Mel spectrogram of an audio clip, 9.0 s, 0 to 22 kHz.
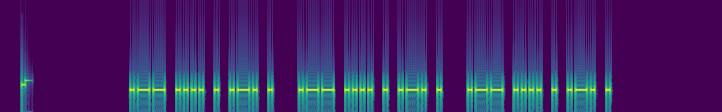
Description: Morse code, heard as a keyed tone, about 25 wpm, 700 Hz. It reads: WHERE WHERE WHERE
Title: Top 300 Words Repeated 25wpm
